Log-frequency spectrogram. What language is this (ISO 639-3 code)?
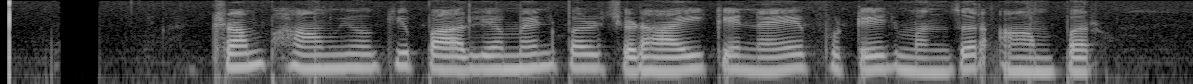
urd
